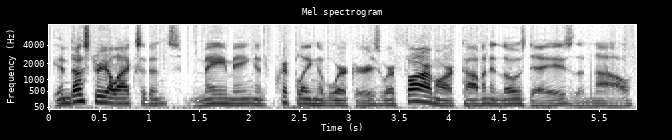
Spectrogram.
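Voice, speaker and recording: Animated, formal male radio narrator. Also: mid-range voice, poor audio. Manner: formal, deliberate, dramatic phrasing. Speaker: documentary narrator. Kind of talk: 1950s radio scripted narration.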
